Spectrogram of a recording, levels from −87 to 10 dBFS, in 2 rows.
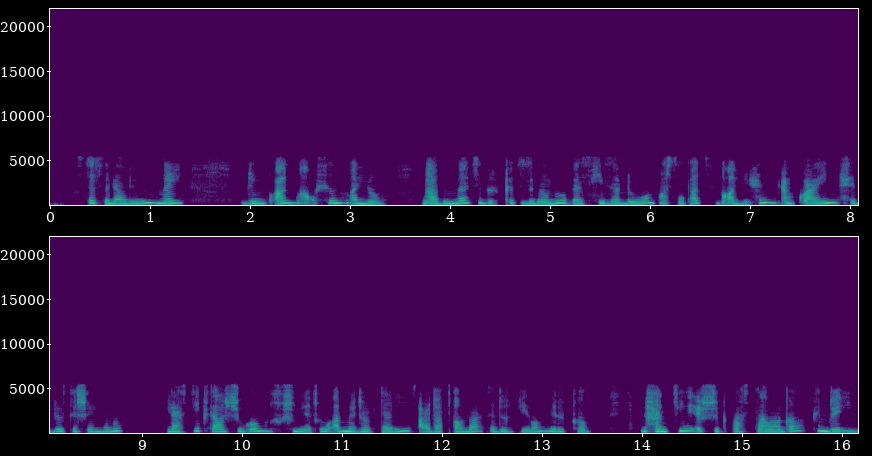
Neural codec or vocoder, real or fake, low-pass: codec, 44.1 kHz, 1.7 kbps, Pupu-Codec; fake; 5.4 kHz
